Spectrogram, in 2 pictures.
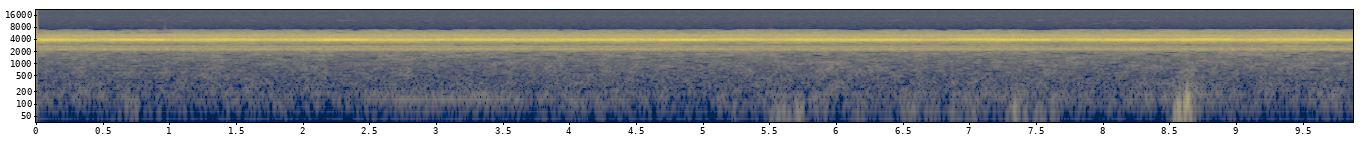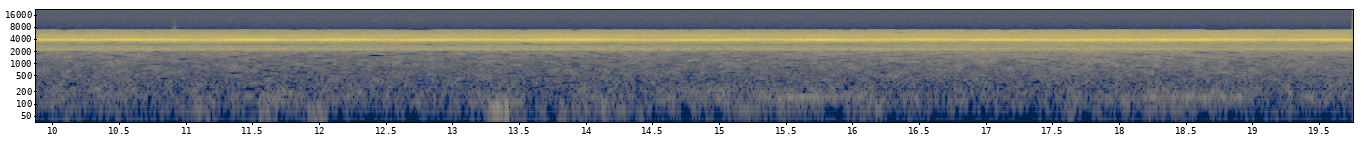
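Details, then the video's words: Crickets keep up a steady, piercing high trill throughout, layered with a quieter lower tone; a few soft low thumps break in briefly near the middle. "Relaxing sound of crickets"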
